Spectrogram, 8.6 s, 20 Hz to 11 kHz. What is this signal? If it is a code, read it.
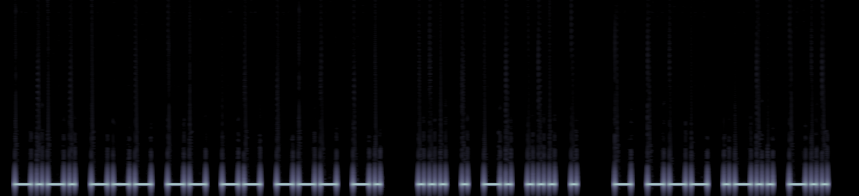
Morse code, heard as a keyed tone, about 22 wpm, 700 Hz. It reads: COMMON SENSE TOLD
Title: Sentences from Top 1200 Words 22wpm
